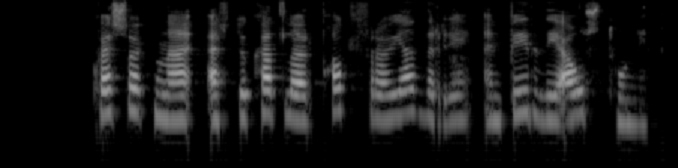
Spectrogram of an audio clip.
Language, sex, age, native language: Icelandic, female, 40-49, Icelandic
